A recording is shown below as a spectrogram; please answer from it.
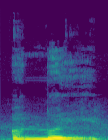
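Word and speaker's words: a naoi: So a nui, because you can't make the W sound because you can't move your lips, but you're trying to. A nui. I think in my previous video on this, I compared it to like you were gonna say a knee, but you like slipped on an oil slick or something.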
